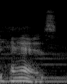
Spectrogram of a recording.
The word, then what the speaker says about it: Heirs: I said hairs, like as in bunnies? As in your hair, but it's not spelled like that.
